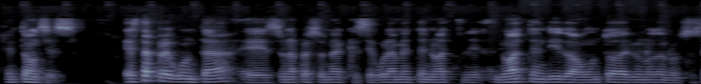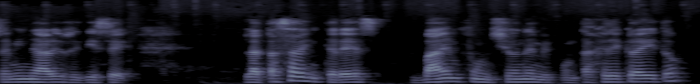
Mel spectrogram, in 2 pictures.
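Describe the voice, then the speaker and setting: A Mexican man with a Mexican Spanish accent hosts a podcast, explaining things casually, repeating words and tossing in "¿verdad?" again and again. His medium-pitched voice is fairly even, a little fast and slightly mellow, with the highs cut off.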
